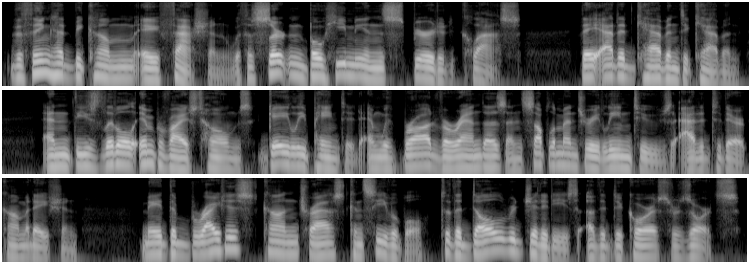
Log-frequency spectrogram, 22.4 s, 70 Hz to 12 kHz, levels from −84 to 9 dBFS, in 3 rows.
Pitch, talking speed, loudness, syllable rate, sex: 105 Hz, 130 wpm, -21 LUFS, 4.4 syllables/s, male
